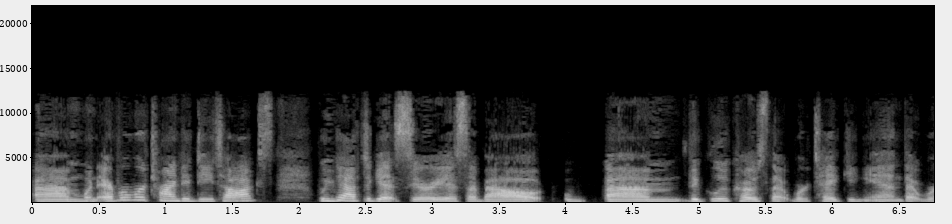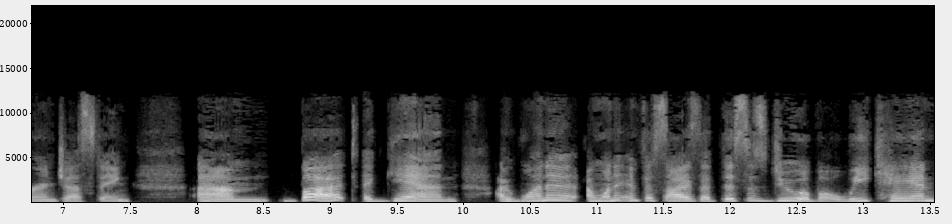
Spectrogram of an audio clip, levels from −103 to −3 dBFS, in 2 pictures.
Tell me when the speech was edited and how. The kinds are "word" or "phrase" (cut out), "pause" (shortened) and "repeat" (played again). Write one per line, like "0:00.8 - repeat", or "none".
0:02.3 - word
